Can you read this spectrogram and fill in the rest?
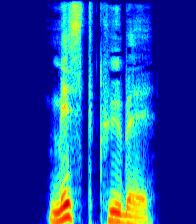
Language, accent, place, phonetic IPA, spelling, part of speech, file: German, Germany, Berlin, [ˈmɪstˌkyːbl̩], Mistkübel, noun, De-Mistkübel.ogg
- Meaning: rubbish bin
